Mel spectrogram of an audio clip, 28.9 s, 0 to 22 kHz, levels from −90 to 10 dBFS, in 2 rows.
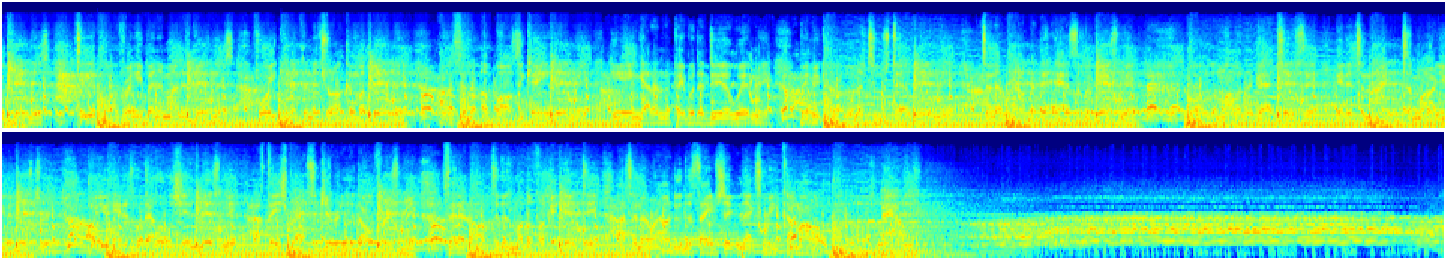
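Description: The player began this adaptive stream on a low-bitrate version to start quickly, then switched to a better one at 6.0 s once it had gauged the connection. From 0.0 to 6.0 s the treble is thin and partly synthetic, with stronger codec smearing, which fits an Opus encode around 24 kbit/s. At 6.0 s the quality lifts abruptly with no gap, consistent with a step up to roughly 64 kbit/s.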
